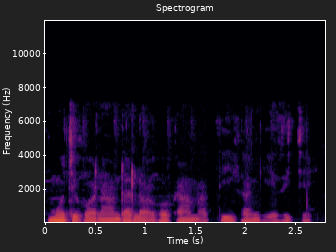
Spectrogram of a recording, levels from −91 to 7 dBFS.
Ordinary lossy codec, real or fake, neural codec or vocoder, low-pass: none; real; none; 7.2 kHz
